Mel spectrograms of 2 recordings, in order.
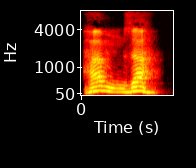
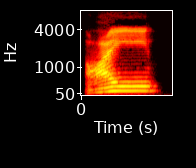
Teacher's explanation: زیادہ مشکل ہوتی ہے جب کلام کے اندر عین اور حمزہ کو پڑھا جاتا ہے. تو حمزہ کو جھٹکے سے پڑھتے ہیں جبکہ عین کو گلا گھونٹ کر دبی ہوئی آواز میں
